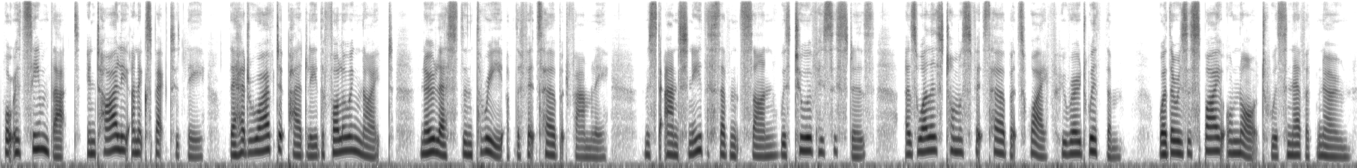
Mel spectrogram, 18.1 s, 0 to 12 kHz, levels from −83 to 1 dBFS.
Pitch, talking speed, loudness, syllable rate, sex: 195 Hz, 170 wpm, -19 LUFS, 4.9 syllables/s, female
